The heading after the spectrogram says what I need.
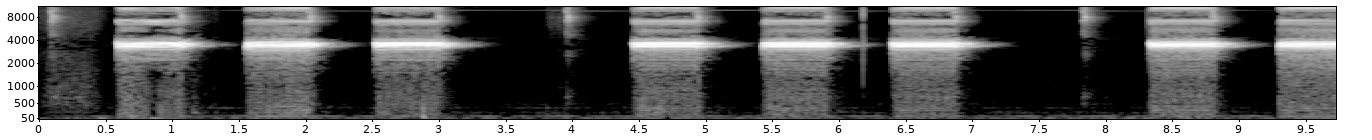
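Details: Fire alarm system test with new sync module and ESL 541 smoke detector smoked to trigger alarm: groups of three long high-pitched horn blasts with pauses between groups, repeating steadily; horns working normally.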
